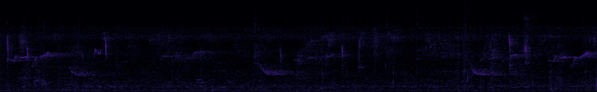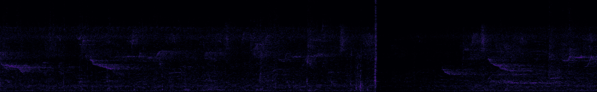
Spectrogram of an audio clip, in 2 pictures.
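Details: Hungry baby monkey Leo cries to his mother for milk, giving repeated high, falling whistled wails every second or two against constant background hiss, with one sharp click partway through.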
